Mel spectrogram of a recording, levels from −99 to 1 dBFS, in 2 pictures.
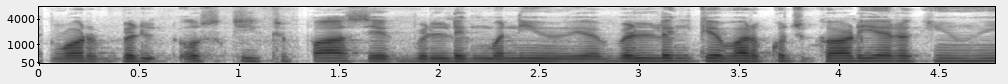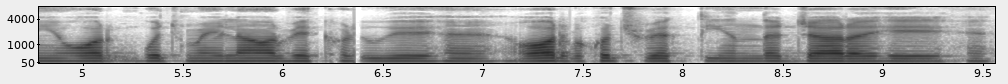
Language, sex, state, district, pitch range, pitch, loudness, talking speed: Hindi, male, Bihar, Purnia, 135-140 Hz, 135 Hz, -24 LUFS, 200 wpm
